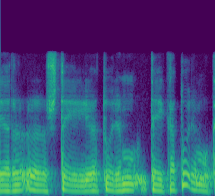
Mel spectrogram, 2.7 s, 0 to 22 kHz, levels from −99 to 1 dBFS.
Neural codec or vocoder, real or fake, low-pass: none; real; 7.2 kHz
